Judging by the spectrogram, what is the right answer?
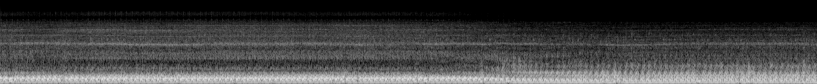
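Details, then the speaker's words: Two-cylinder bobber motorcycle with Cobra exhaust, after carburetor synchronization: steady, even low thump at idle with no hunting or stumbling; normal idle with carbs balanced. "That's pretty good. All right. Carburetors are synchronized."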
